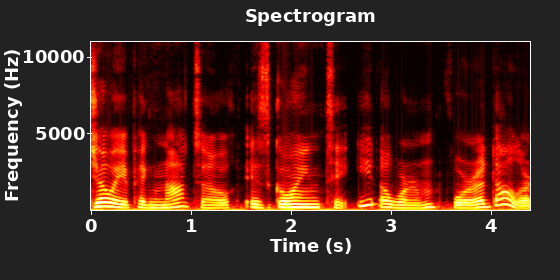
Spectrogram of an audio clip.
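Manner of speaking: ordinary delivery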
